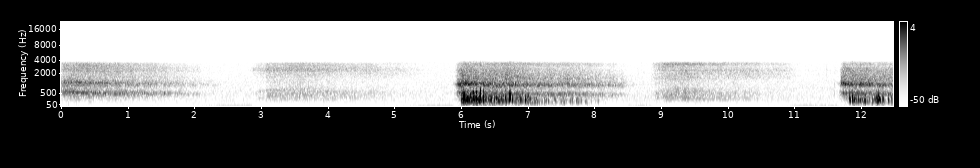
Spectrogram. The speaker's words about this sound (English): We're going to start with some breath work, and I'm going to explain to you how to do that. You're going to be breathing in through your nose and out through your mouth.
